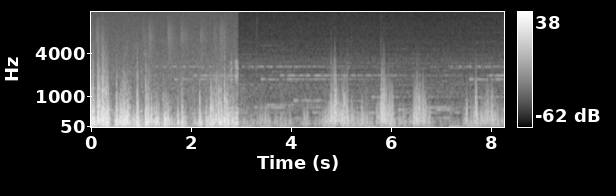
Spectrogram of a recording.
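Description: A man's voice speaking for about three seconds, then cut off abruptly. Quiet background music with steady held tones and a few swelling notes follows.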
